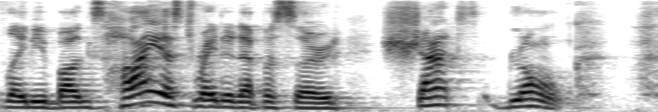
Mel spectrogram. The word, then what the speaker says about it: Blanc: I recently did a video watching Miraculous Ladybug's highest rated episode, Chat Blanc. Why did I go so French? I mean, it's how you say it, but Blanc.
